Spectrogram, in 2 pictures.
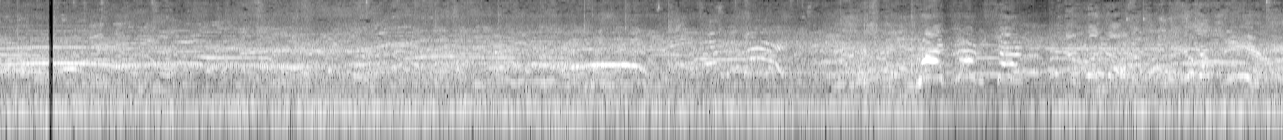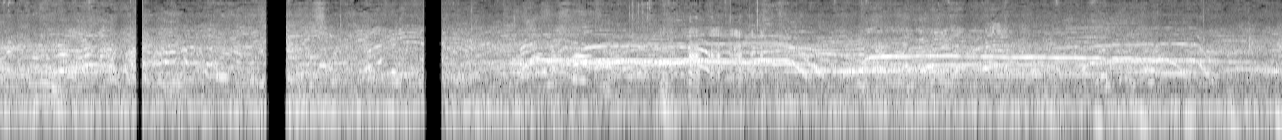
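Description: A dense crowd packs the Las Vegas Strip for the Las Vegas Aces championship parade, with steady loud babble, shouting and bursts of cheering all around. Nearby voices talk throughout, with two brief dropouts midway.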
